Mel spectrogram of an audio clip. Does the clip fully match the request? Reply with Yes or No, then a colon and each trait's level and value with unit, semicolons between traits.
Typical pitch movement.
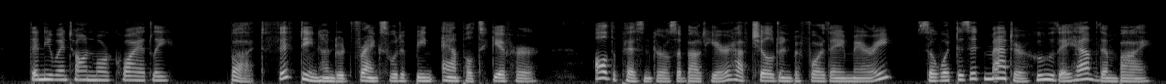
No: wide, 6.0 semitones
